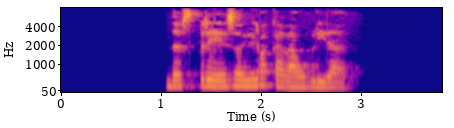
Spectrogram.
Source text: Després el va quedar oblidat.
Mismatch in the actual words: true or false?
false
